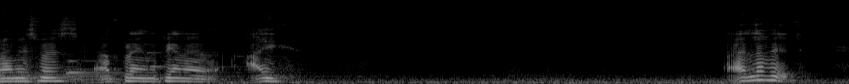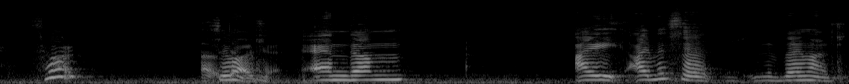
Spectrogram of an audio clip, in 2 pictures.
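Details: An adult male actor diagnosed in 1998 with progressive supranuclear palsy after symptoms began in 1994, seeing a speech therapist; PSP listed as progressive with slurring of speech; dysarthria in progressive supranuclear palsy.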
